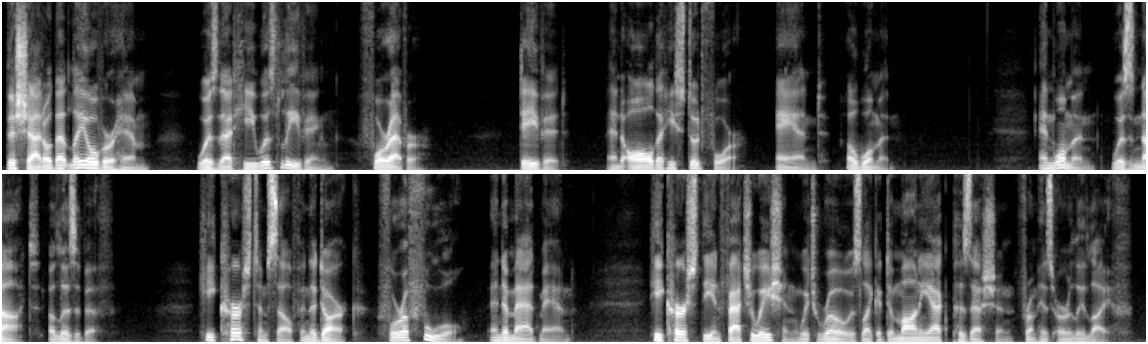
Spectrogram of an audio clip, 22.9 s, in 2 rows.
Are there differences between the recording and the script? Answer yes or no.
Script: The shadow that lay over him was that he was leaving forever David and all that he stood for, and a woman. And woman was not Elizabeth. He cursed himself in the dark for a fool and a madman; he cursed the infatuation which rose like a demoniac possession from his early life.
no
